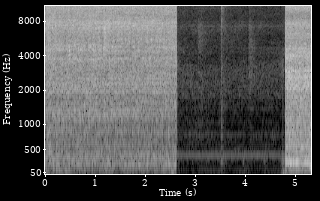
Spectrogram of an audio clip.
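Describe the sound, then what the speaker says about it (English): Water runs from a kitchen tap into a kettle with a steady rushing stream. It cuts off for about two seconds, leaving near silence and a faint hum, then gushes back on more loudly. "Need to put some more water in the kettle."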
